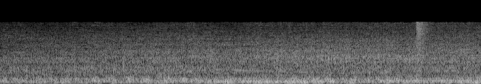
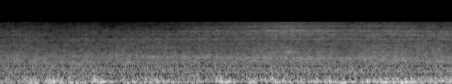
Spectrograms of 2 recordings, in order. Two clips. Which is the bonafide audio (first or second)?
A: first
